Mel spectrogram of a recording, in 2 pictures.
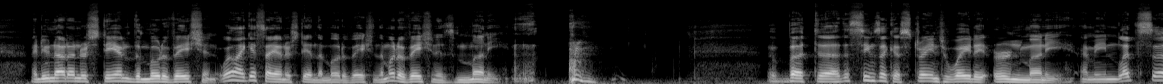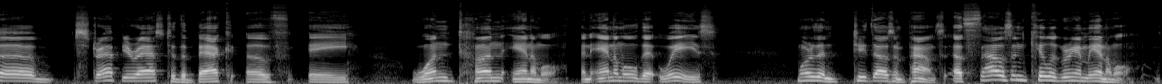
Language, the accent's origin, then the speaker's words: English; Nebraska, United States; I'm from Nebraska. You do not have to go very far in Nebraska to find some cowboys.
